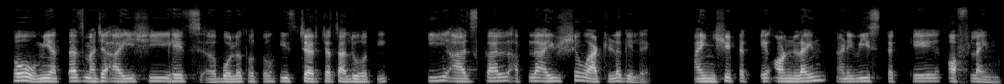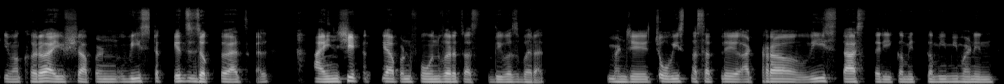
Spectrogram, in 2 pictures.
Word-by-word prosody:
हो, 170 -3 +7
मी 145 +2 +6
आत्ताच 155 +3 +2
माझ्या 150 +2 +3
आईशी 140 +2 +1 0.2
हेच 145 -1 +1
अ, 120 0 -5
बोलत 135 +1 +1
होतो, 130 0 -6
हीच 145 -1 -1
चर्चा 135 +2 +5
चालू 130 +1 +4
होती. 130 0 -4 0.4
की 160 - -2 0.2
आजकाल 140 +4 +1
आपलं 155 +2 -2
आयुष्य 150 +5 +1
वाटलं 135 +3 +3
गेलंय. 105 -7 -5 0.5
80% 145 +3 +2
ऑनलाईन 145 +6 +3 0.2
आणि 135 0 0
20% 145 0 -2 0.3
ऑफलाईन 125 -5 -3
किंवा 125 -2 -6
खरं 135 +1 +3
आयुष्य 125 -3 +3
आपण 125 -1 -5 0.2
20%चं 140 +1 -2
जगतोय 130 -1 +1
आजकाल. 115 +1 -4 0.5
80% 135 +4 +3
आपण 130 -1 0
फोनवरच 125 -1 0
असतो 115 0 -8
दिवसभरात. 115 -3 -5 0.7
म्हणजे 125 -1 -1
24 135 -1 -2
तासातले 130 0 -4
18-20 130 +2 -1
तासतरी 125 -1 0
कमीत-कमी 120 +1 -6
मी 125 +1 -5
म्हणेन. 120 -1 -3
135 Hz, 130 wpm, -24 LUFS, 125-145 Hz, 0.7 s, हो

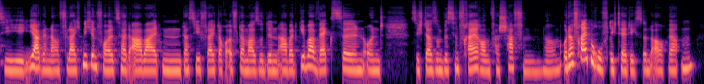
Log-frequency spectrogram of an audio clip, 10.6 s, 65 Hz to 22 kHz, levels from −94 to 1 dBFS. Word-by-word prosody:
sie 170 -2 -2
ja, 235 -5 +8
genau, 170 -2 -3
vielleicht 175 0 -1
nicht 250 -1 -1
in 230 -2 +2
Vollzeit 175 -3 -1
arbeiten, 170 0 +2
dass 175 +1 -4
sie 185 +1 -4
vielleicht 170 0 -2
auch 170 - -7
öfter 180 0 -2
mal 165 0 +1
so 170 0 -6
den 165 0 -4
Arbeitgeber 175 +6 +2
wechseln 175 0 0
und 175 -2 -4 0.4
sich 170 -1 -7
da 175 -1 +2
so 175 +1 -5
'n 175 - -2
bisschen 175 +3 -4
Freiraum 175 -2 +1
verschaffen, 170 -3 -4
ne? 165 +2 -7
Oder 245 +6 +5
freiberuflich 255 - +4
tätig 165 -2 -3
sind 175 -2 -5
auch, 170 - -3
ja. 175 -1 -2
Mhm. 205 +4 -3
175 Hz, 195 wpm, -24 LUFS, 170-185 Hz, 0.4 s, ja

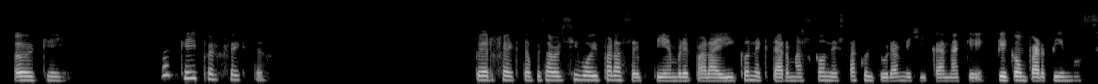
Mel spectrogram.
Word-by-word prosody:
Okey. 185 -1 +2 0.9
Okey, 425 -10 0
perfecto. 230 -4 -5 2.1
Perfecto, 195 -1 +1
pues, 195 +2 -6
a 195 - +5
ver 190 0 +2
si 225 +4 -5
voy 200 -1 +3
para 205 0 +2
septiembre, 170 0 0
para 165 +1 +1
ahí 165 +1 +2
conectar 180 -3 0
más 175 0 -6
con 190 -1 -1
esta 180 +2 -3
cultura 170 -3 -1
mexicana 165 - -3
que 165 - -3
que 185 -2 +7
compartimos. 180 0 +2
185 Hz, 120 wpm, -26 LUFS, 170-200 Hz, 2.1 s, que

